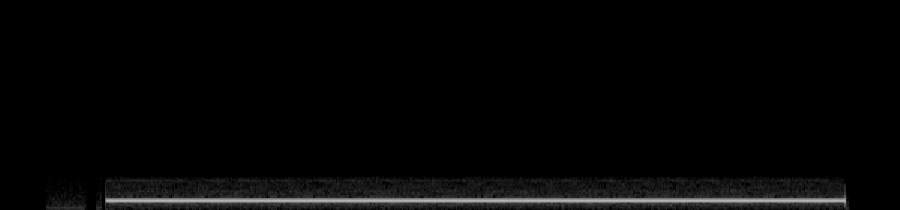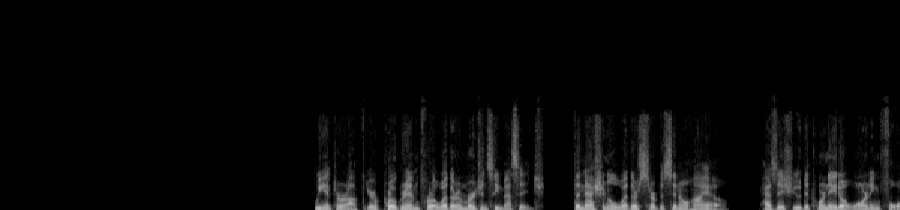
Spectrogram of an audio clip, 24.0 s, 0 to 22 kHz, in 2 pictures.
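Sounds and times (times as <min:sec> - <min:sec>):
loud steady electronic tone: 0:00.7 - 0:11.3.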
